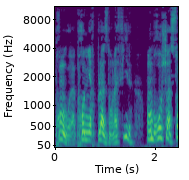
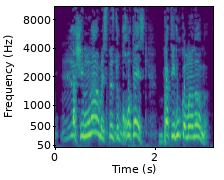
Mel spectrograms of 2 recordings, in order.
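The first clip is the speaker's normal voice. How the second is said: much higher, loud, furious protest; outraged yell; 9 semitones higher, 3 dB louder than usual. Acted. Humiliated suitor yells at the troll holding his blade, outraged. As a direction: scream it, red with shame.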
